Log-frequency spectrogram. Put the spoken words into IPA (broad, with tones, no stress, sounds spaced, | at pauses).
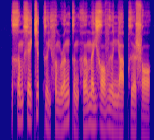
x ə˧˥ m x e˧ c ɨ˦˥ t̚ k ɨ˨˩˨ j f ə˨˩ m ɹ ə˧ ŋ k ə˨˩˨ ŋ h əː˧˥ m ɛ˧˥ j ɣ ɔ˨˩˦ v ɨ˨˩ ə̯ ɲ aː˨˩ p̚ x ɨ˨˩ ə̯ ʂ ɔ˨˩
